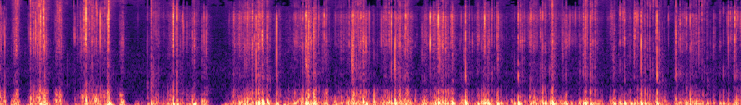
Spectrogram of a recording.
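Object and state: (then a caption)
Bamboo fiber sponge. Fingertips scratch and squeeze a small, soft, compressible green porous bamboo fiber sponge held in both hands above a Tascam recorder. The result is a dense, continuous, low, muffled scratching and crackling rustle, with a brief quiet dip around two seconds before the scratching resumes.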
